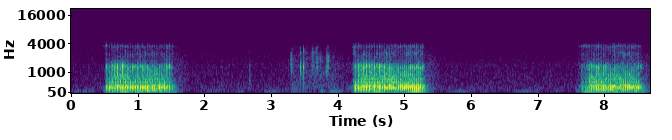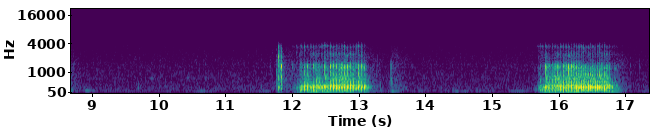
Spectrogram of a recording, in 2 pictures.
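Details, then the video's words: English Bulldog sleeping and snoring, recorded on a mobile phone. Five loud, rasping, roughly one-second snores come about every four seconds, separated by near silence in a quiet indoor room. "Bulldog ingles Roncando"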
